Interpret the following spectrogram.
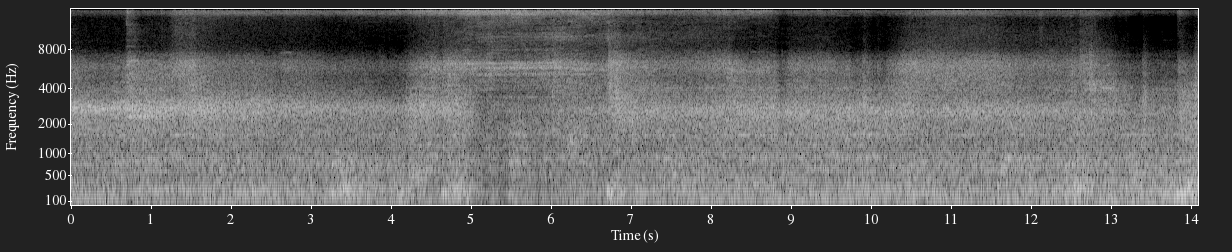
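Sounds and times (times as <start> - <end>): fabric welding machine hissing: 3.7 - 13.2.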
